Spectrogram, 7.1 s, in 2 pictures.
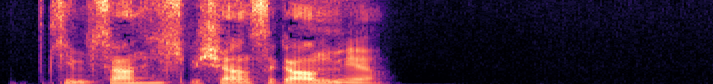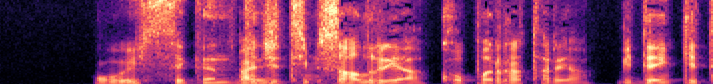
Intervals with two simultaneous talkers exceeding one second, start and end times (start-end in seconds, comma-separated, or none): none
